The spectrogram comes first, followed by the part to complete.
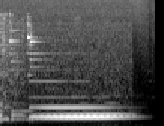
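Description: Faint background music: a single chord of a plucked string instrument, held for about a second and a half and fading out.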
